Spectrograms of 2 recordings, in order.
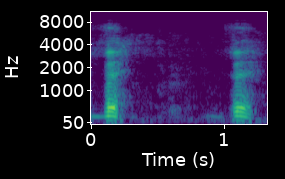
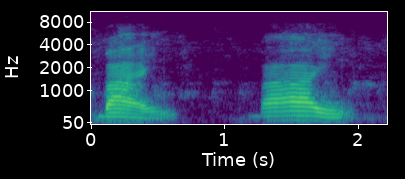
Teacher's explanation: Let's go with the phoneme that is represented by the letter V, that is voice, and it is labiodental. V, V. That's one is fricative, and the word that we have here to show the sample is bind, bind.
